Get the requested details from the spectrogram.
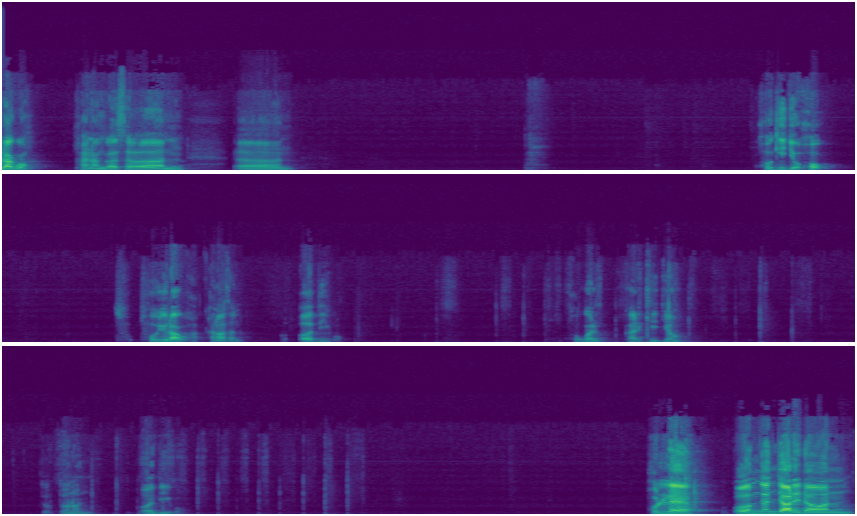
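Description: A man speaks calmly in slow, short phrases, with pauses.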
